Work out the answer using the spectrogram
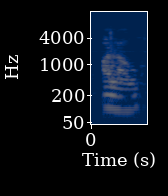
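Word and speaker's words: allow: यहां पर भी है लेकिन इसको भी हम आ की तरह पढ़ेंगे और ये क्या हो जाएगा अलाउ क्या हो जाएगा अलाउ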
